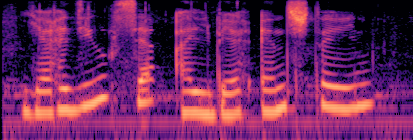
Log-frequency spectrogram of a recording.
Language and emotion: Russian, positive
